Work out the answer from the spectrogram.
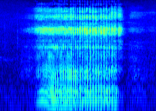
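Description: A single loud, rattling snore on an inward breath, about one and a half seconds long, with a coarse fluttering quality.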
